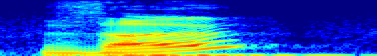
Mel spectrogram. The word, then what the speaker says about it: though: Though, like in go.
